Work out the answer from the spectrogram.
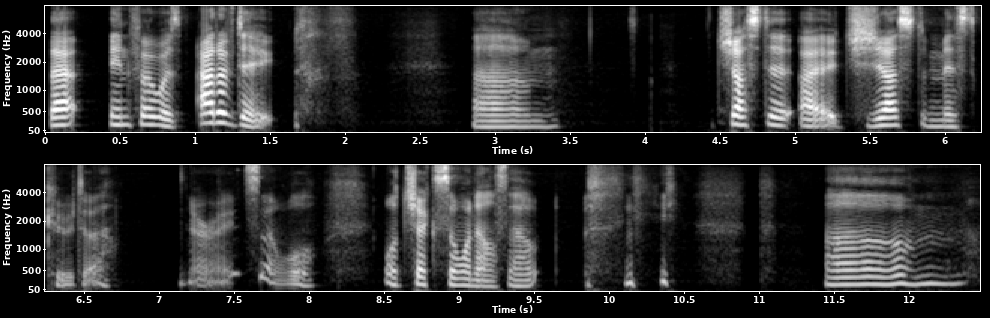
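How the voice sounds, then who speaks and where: A game streamer with a sleepy, drowsy-sounding voice talks softly and casually to the chat. The tone is smooth and clean, and the desk mic sounds close and dry with no room behind it. Idle humming fills the pauses. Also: mid-range voice, dry recording. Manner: soft, relaxed, chuckles often and hums idle filler tunes.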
